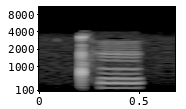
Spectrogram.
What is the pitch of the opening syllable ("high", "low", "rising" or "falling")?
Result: high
